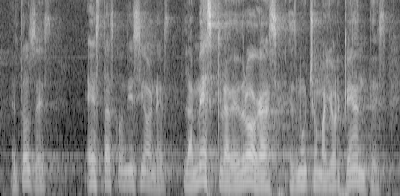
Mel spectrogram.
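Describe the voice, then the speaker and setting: In a room with audible echo, a man talks at a fairly high pitch with fairly even intonation. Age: 60s. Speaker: psychiatrist, addiction specialist. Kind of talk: conference lecture. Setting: scientific event with audience.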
